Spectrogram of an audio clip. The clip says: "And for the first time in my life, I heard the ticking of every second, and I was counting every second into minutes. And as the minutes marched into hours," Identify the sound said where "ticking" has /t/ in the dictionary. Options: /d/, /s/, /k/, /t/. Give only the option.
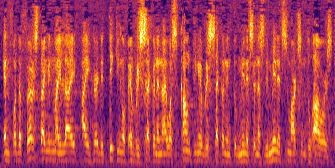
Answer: /t/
